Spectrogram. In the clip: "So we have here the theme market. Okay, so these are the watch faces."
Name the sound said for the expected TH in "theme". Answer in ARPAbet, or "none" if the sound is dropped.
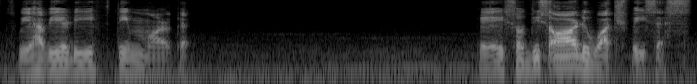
F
